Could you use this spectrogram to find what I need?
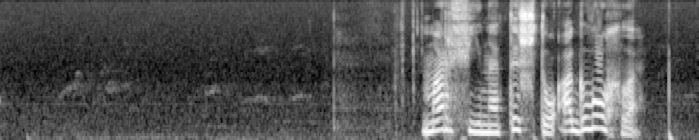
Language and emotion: Russian, angry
